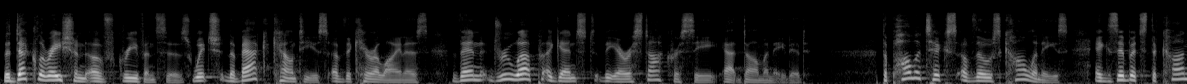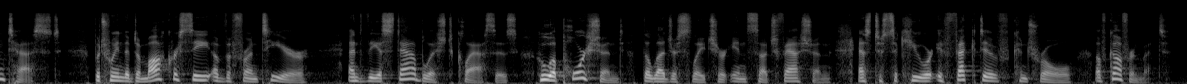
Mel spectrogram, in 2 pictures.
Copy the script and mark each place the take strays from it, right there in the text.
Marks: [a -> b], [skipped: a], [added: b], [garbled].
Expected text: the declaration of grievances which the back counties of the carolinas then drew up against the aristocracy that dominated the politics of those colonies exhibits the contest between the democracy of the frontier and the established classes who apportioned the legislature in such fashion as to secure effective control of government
the declaration of grievances which the back counties of the carolinas then drew up against the aristocracy [that -> at] dominated the politics of those colonies exhibits the contest between the democracy of the frontier and the established classes who apportioned the legislature in such fashion as to secure effective control of government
